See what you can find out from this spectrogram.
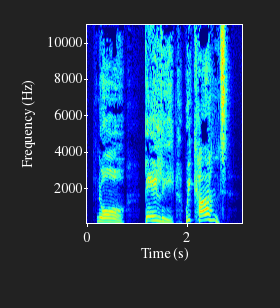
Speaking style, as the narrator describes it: Tatak moaned

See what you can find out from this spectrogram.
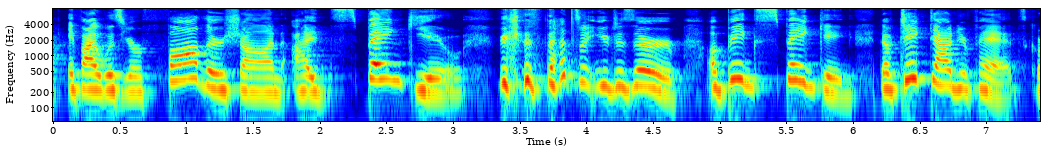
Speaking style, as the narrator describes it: Corey yells back

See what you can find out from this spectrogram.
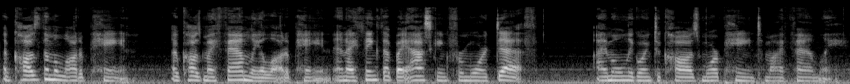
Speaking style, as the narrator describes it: Jody calmly responded by saying

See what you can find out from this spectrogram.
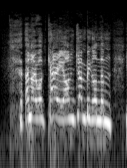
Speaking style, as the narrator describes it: yelled Arthur, still running

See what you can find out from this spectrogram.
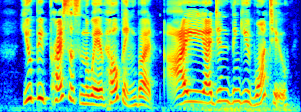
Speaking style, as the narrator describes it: he stammered

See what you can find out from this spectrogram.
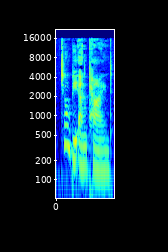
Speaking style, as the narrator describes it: told sharply

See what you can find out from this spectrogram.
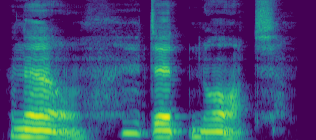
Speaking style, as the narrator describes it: They eyed each other warily for a few moments before sighed and said

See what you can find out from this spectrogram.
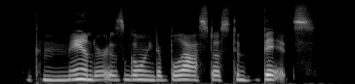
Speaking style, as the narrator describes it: muttered

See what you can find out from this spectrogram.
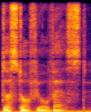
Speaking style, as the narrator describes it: More quietly, he said

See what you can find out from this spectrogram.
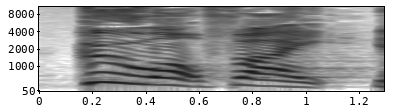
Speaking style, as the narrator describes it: yelled Cecil, his face flaming with antagonism

